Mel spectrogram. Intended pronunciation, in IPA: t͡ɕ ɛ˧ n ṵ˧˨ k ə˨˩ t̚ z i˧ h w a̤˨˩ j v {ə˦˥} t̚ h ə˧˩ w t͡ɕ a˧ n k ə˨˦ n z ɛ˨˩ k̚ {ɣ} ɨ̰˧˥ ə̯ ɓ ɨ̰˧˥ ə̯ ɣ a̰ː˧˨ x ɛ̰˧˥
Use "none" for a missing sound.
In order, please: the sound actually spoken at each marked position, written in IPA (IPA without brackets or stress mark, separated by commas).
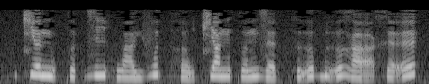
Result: ə˦˥, h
